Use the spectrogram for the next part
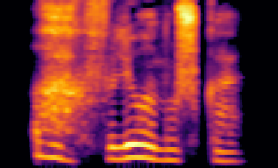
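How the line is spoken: Tender, affectionate. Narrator (Russian): С сердечным умилением нежно и ласково продолжала игуменья

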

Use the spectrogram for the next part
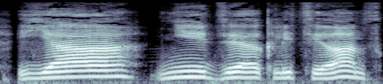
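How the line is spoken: Displeased. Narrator (Russian): сказал он недовольным голосом

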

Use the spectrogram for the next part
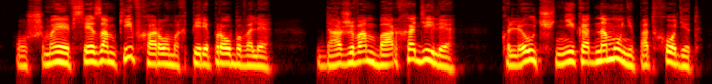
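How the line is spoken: Deep bass voice. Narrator (Russian): пробасил Дубыня

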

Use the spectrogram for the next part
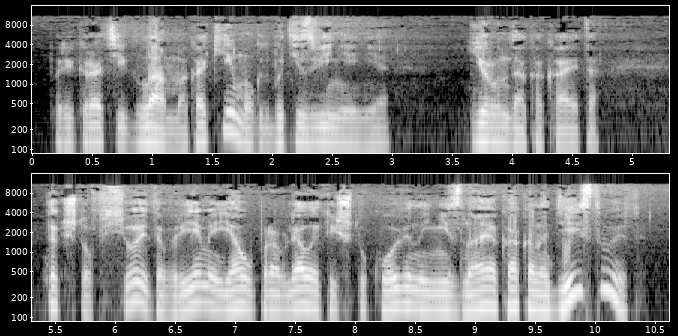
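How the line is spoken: Tired sigh. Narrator (Russian): Я устало вздохнул

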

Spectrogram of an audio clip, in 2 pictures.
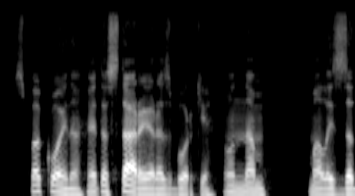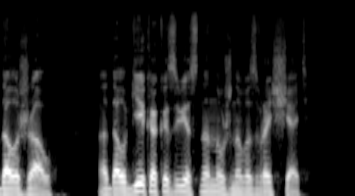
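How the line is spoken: Even, calm voice. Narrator (Russian): ровным голосом пояснил незнакомец

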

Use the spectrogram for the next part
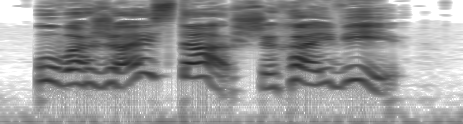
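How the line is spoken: Loud. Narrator (Russian): громко сказала она

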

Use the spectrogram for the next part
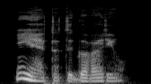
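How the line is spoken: Sighing. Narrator (Russian): вздохнула я

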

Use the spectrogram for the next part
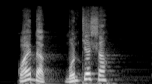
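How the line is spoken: Loud shout. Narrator (Vietnamese): Bích Duyên Hồng hét to

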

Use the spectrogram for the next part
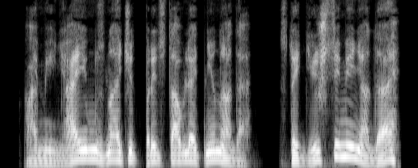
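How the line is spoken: Grumbling. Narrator (Russian): проворчал Али

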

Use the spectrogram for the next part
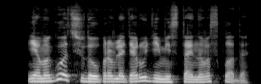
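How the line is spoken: Plain. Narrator (Russian): спросила она

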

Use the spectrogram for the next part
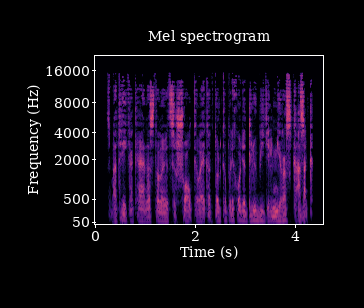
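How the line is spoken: Whisper. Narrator (Russian): шепнул Карлсон малышу

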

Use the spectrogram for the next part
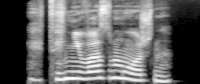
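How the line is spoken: Laughing. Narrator (Russian): засмеялась

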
